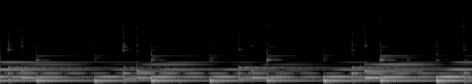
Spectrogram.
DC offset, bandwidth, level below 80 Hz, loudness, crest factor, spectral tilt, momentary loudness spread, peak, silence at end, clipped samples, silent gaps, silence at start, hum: under 0.1%; 8.4 kHz; -74 dBFS; -35 LUFS; 16 dB; -9.5 dB/octave; 7 LU; -18 dBFS; 0 s; under 0.1%; none; 0 s; none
